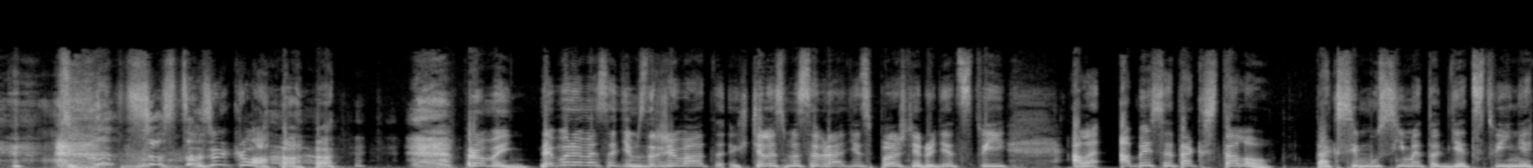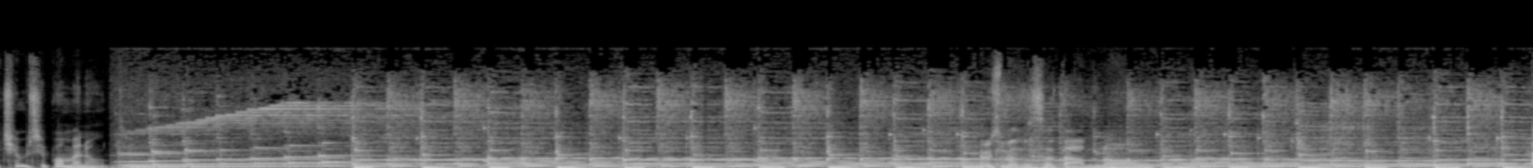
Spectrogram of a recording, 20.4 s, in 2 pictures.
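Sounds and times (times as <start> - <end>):
speech: 1.4 - 12.2, 16.8 - 18.6
children's TV show theme jingle: 11.0 - 20.4.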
